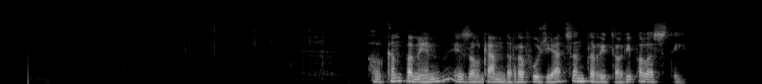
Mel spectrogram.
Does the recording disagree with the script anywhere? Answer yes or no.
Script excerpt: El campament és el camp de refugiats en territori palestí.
no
